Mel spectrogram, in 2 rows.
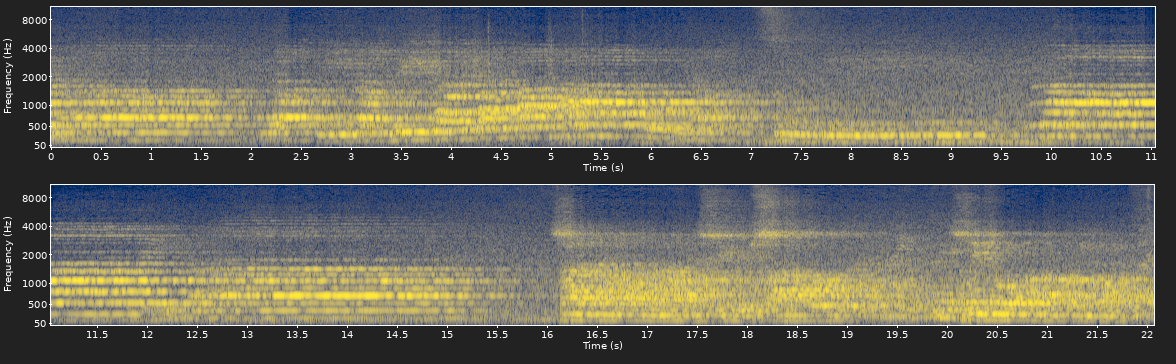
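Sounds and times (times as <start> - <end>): choir singing slow chant: 0.0 - 22.0.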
